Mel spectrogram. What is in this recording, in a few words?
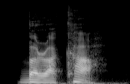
"berakah", Hebrew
